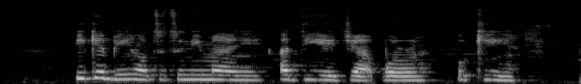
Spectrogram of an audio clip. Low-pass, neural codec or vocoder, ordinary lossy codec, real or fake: 14.4 kHz; none; AAC, 96 kbps; real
